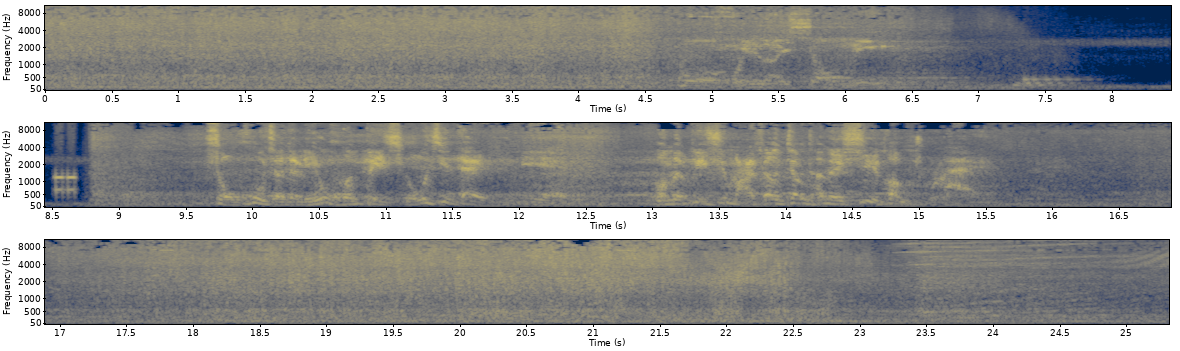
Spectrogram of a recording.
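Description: Electric blasts crackle and zap in a busy battle.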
